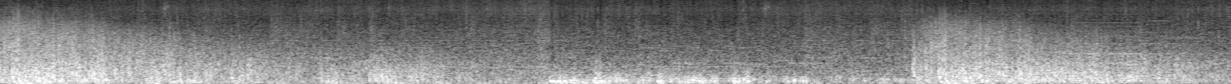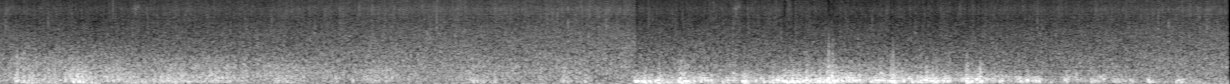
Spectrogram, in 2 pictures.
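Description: Heavy thunderstorm rain in Delhi pours steadily, broken by three loud, rolling thunderclaps spaced roughly ten seconds apart, with no one speaking.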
